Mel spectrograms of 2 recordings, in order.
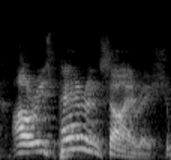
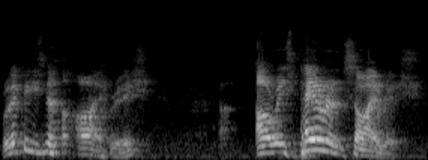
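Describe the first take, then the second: First: High and loud, insistent question; pitched-up insistent boss demand; manager's loud repeat. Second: Builds from a raised question to a loud demand; pitched up and getting louder; manager pressing. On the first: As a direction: hammer the question again, higher. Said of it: "so Gordon Lee says". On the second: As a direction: push the question harder at the end. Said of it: "Gordon Lee says". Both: Retold or imitated.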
